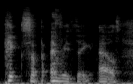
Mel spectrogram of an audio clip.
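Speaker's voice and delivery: ordinary talk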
